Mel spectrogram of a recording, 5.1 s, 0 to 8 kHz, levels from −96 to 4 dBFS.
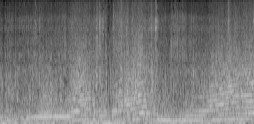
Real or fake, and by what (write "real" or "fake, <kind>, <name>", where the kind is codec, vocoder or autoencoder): real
